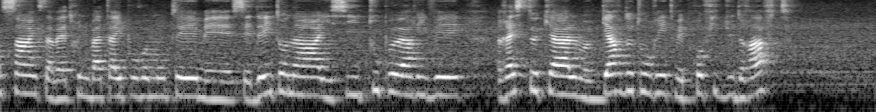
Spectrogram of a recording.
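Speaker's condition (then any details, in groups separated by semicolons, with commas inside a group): No condition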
